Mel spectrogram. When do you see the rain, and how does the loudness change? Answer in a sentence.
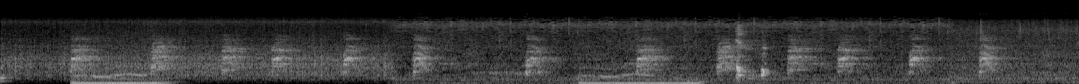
You can hear the rain from 0.0 to 10.7 s, at a steady volume.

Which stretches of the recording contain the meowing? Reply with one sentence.
The meowing can be heard from 0.7 to 1.8 s and from 5.8 to 7.0 s.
